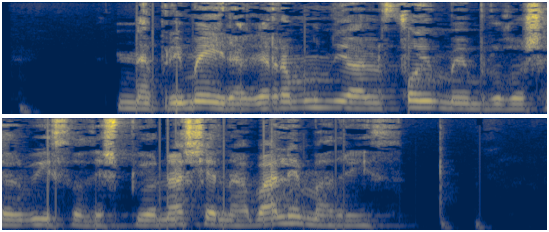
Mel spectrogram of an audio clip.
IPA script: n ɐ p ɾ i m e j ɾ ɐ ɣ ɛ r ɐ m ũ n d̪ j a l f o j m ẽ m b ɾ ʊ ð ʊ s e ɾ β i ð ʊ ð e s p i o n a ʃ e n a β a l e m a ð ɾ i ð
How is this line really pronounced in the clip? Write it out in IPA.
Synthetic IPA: n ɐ p ɾ i m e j ɾ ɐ ɣ ɛ r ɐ m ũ n d̪ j a l f o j m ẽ m b ɾ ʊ ð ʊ s e ɾ β i θ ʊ ð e s p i o n a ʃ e n a β a l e m a ð ɾ i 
